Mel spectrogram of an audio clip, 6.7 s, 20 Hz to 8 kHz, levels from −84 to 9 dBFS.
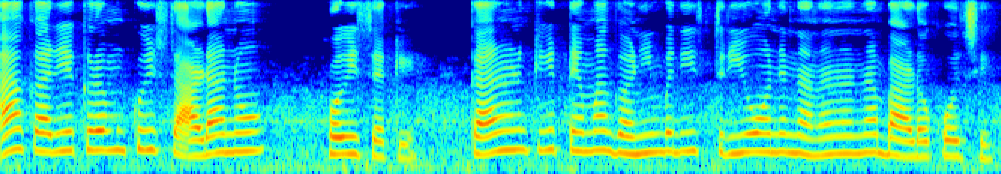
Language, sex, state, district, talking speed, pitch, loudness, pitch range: Gujarati, female, Gujarat, Valsad, 145 wpm, 290 Hz, -18 LUFS, 270-315 Hz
